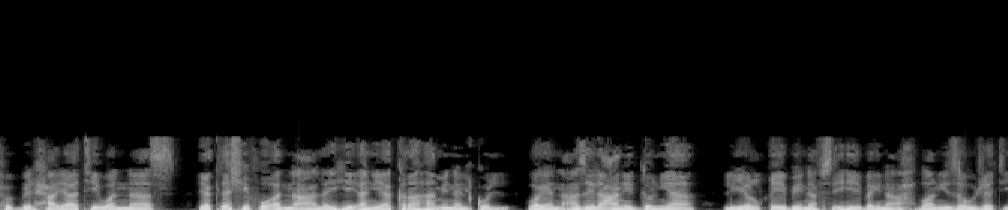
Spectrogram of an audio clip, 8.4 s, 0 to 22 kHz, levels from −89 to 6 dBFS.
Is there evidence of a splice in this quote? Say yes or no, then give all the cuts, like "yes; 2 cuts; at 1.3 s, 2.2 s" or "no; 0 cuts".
yes; 3 cuts; at 1.5 s, 3.6 s, 4.3 s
